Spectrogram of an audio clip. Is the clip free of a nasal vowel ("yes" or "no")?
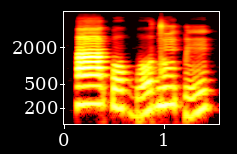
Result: no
